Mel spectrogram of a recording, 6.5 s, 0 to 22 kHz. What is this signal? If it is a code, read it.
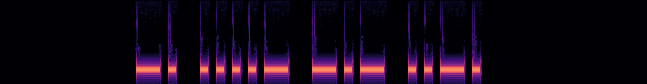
Morse code, heard as a keyed tone, about 15 wpm, 700 Hz. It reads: N4KF
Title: USA Call Signs - 4 Characters - Repeated 2x - 15wpm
